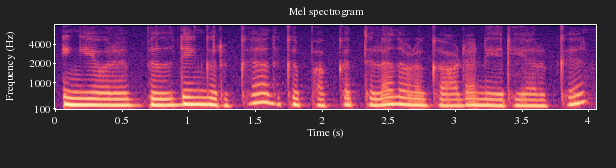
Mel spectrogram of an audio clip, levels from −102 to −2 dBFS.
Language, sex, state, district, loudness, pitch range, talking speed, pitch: Tamil, female, Tamil Nadu, Nilgiris, -14 LUFS, 210-240 Hz, 150 wpm, 220 Hz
